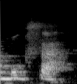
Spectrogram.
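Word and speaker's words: もぐさ: Moxabustão, basicamente viria de moxa, se assemelha muito a uma palavra japonesa, que é moguçá, só que o U geralmente não é pronunciado, então fica moguçá.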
